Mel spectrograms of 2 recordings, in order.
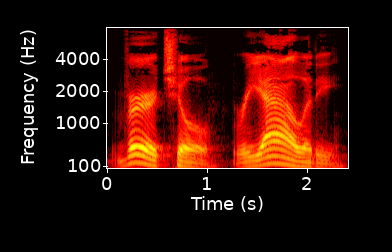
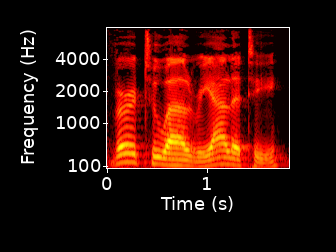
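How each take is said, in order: First: The T sounds are soft and flapped. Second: The T sounds are crisp, regular T sounds. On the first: The speaker calls it right. "That sounded all right" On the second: The speaker calls it wrong. "Not virtual reality. Neither of these T's are actually making regular T sounds"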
